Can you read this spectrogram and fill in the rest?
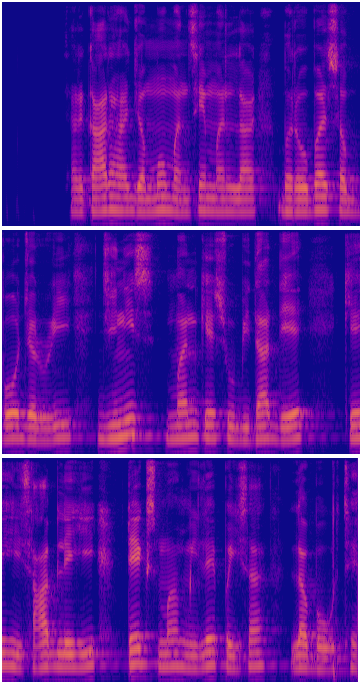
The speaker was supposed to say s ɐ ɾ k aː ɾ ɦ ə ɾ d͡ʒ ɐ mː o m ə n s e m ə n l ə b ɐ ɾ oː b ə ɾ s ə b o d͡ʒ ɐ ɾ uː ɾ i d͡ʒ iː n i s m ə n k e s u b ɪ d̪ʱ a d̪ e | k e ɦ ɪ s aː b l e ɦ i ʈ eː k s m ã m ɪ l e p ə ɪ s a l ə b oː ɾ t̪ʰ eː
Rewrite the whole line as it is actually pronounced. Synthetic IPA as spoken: s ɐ ɾ k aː ɾ ɦ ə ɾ d͡ʒ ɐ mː o m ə n s e m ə n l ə b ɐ ɾ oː b ə ɾ s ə b o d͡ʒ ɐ ɾ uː ɾ i d͡ʒ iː n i s m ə n k e s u b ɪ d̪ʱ a d̪ e | k e ɦ ɪ s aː b l e ɦ i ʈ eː k s m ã m ɪ l e p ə ɪ s a l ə b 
